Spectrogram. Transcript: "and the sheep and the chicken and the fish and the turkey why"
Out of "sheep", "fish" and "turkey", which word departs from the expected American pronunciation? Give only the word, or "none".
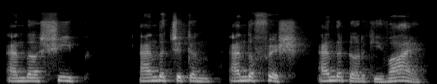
none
